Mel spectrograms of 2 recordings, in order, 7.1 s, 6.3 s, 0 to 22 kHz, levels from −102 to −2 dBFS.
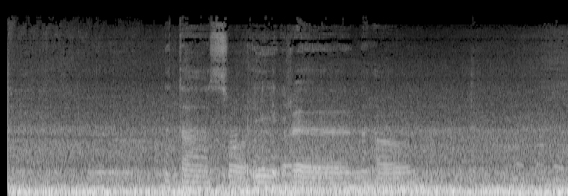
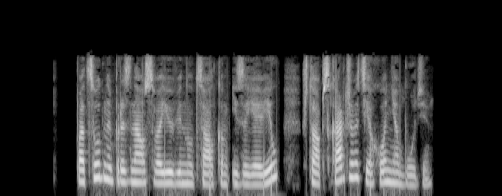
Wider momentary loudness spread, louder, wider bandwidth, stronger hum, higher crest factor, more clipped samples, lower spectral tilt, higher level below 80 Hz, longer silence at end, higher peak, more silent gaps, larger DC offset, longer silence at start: second, 4 LU vs 12 LU; second, -25 LUFS vs -21 LUFS; first, 12.5 kHz vs 8.2 kHz; neither; second, 12 dB vs 20 dB; neither; first, -7.5 dB/octave vs -3.5 dB/octave; first, -24 dBFS vs -58 dBFS; second, 0 s vs 0.9 s; second, -10 dBFS vs -4 dBFS; neither; neither; second, 0.1 s vs 0.95 s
